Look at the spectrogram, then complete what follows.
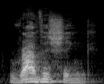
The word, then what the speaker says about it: ravishing: details of the sculpture ravishing ravishing the stress is on the first syllable and this means stunningly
